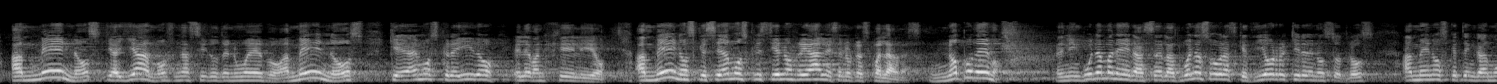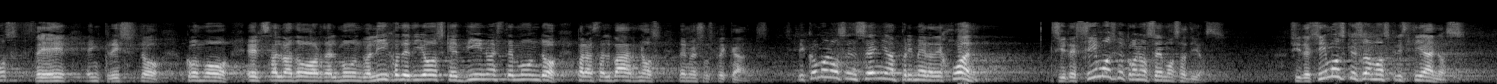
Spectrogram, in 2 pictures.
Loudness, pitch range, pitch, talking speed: -16 LUFS, 185-245 Hz, 210 Hz, 160 wpm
